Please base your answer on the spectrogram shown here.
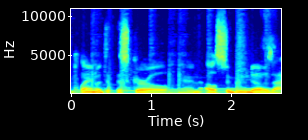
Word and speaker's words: El Segundo: cool i've been playing with this girl and el segundo is that how you say it yeah yeah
